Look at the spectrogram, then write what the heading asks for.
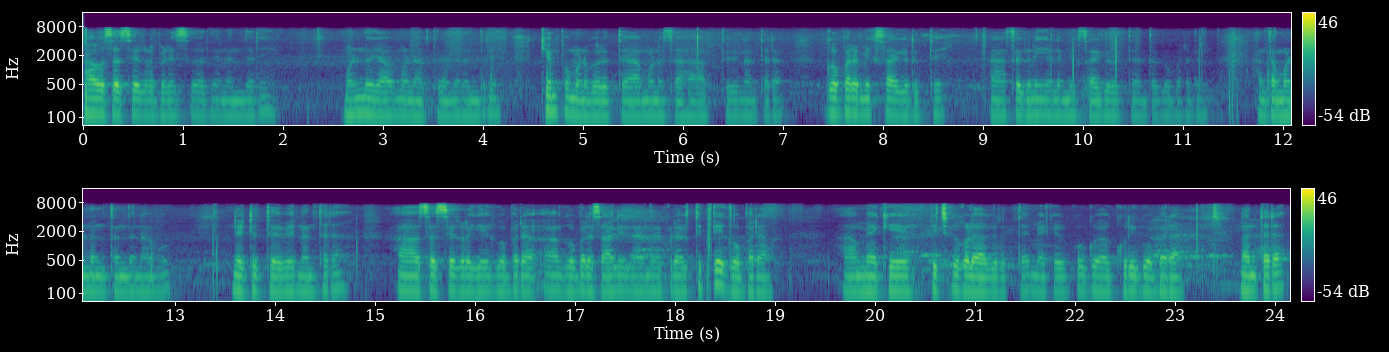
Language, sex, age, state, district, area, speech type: Kannada, male, 30-45, Karnataka, Kolar, urban, spontaneous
